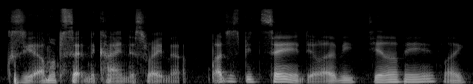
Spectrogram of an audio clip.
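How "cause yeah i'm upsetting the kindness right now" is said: whispered aside. Real, not acted. Mischievous aside.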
